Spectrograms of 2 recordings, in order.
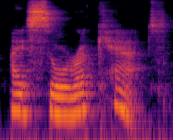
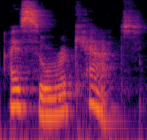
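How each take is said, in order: First: Said fast, with an r between saw and a. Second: The same.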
